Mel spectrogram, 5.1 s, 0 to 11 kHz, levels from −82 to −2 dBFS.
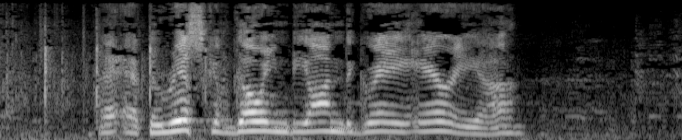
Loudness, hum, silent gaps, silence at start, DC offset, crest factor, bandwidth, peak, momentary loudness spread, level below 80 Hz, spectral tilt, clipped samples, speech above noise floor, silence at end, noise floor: -19 LUFS; none; none; 0 s; under 0.1%; 20 dB; 10.5 kHz; 0 dBFS; 18 LU; -52 dBFS; -4 dB/octave; under 0.1%; 30 dB; 1.2 s; -49 dBFS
